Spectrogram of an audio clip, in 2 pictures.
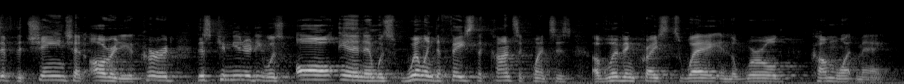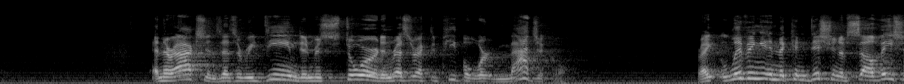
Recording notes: Sermon preached at RCHP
